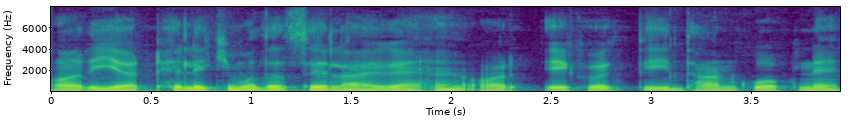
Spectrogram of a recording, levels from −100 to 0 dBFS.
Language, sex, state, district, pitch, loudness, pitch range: Hindi, male, Chhattisgarh, Kabirdham, 100 Hz, -18 LUFS, 95-105 Hz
